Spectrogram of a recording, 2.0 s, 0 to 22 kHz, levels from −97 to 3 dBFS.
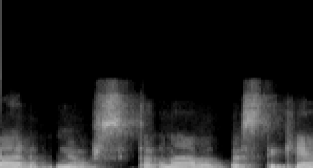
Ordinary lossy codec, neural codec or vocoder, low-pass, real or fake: Opus, 16 kbps; none; 9.9 kHz; real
